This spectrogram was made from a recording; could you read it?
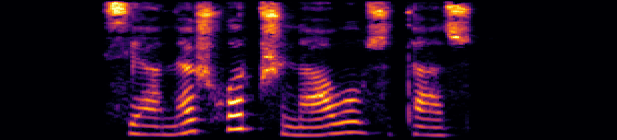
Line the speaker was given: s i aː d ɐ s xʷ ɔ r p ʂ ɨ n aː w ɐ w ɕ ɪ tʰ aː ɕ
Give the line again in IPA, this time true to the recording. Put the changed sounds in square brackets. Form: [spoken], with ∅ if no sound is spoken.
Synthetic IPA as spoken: s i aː [n] ɐ [ʂ] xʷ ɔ r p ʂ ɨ n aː w ɐ w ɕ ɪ tʰ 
